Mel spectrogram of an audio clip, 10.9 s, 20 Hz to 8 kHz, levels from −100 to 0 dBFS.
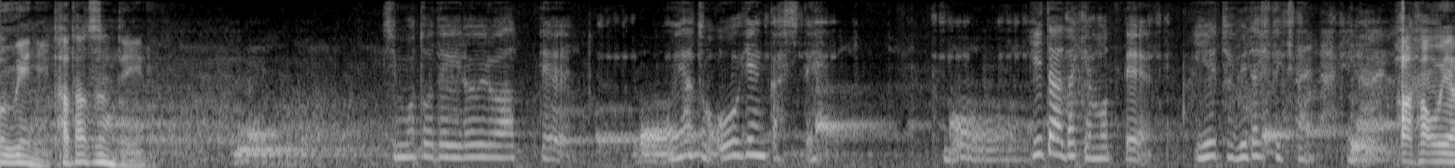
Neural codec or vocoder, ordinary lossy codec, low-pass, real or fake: codec, 16 kHz, 4 kbps, FunCodec, trained on Chinese and English, 50 frames a second; none; none; fake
